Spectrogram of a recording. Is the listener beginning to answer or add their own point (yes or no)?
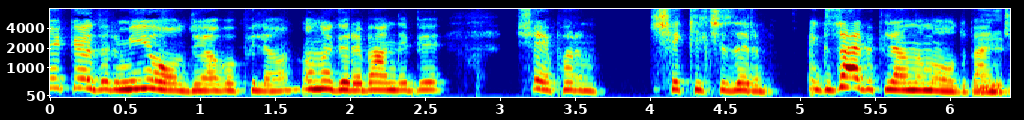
yes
